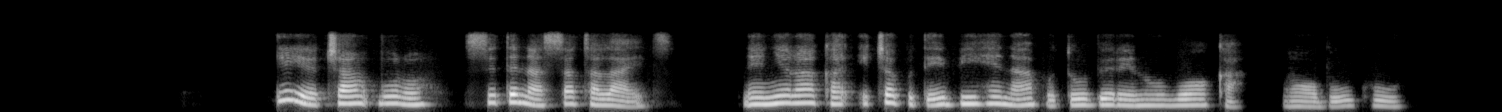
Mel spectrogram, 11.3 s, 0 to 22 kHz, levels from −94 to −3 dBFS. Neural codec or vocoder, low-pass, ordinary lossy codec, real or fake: codec, 24 kHz, 0.5 kbps, DualCodec; 7.2 kHz; Opus, 32 kbps; fake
